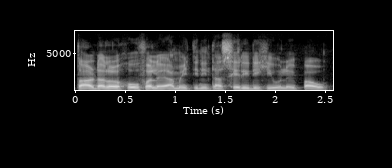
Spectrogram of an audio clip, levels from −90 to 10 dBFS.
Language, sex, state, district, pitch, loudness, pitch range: Assamese, male, Assam, Kamrup Metropolitan, 100 Hz, -15 LUFS, 100-110 Hz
